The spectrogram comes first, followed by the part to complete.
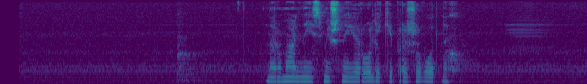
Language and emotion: Russian, neutral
